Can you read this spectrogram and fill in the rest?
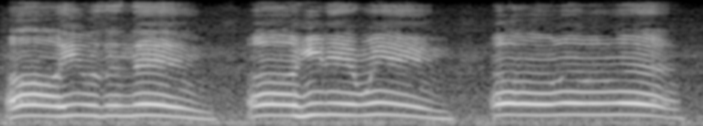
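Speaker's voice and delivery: high, sneering mimic of online critics; mocking critics. Vlogger mocking fans who dismiss the signing, sneering. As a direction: parody the doubters dismissively. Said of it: "those that are talking".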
